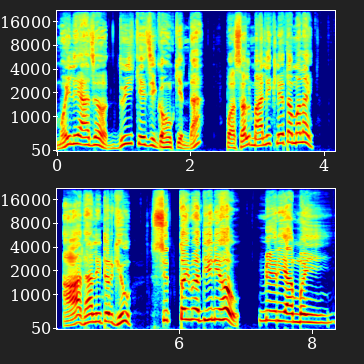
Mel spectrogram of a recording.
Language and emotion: Nepali, happy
